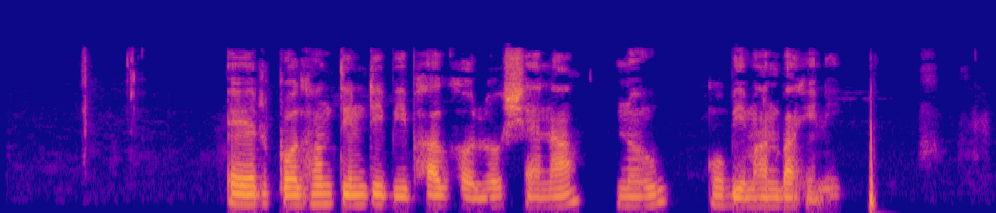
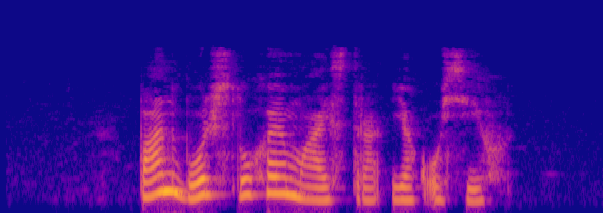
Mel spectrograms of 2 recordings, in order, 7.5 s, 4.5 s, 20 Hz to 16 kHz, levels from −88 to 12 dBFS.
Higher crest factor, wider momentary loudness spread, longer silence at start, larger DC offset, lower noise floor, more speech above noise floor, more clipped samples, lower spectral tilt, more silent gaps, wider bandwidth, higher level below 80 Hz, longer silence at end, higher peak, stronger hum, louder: about the same, 20 dB vs 16 dB; second, 12 LU vs 16 LU; about the same, 0.95 s vs 1.05 s; neither; about the same, -70 dBFS vs -71 dBFS; about the same, 52 dB vs 53 dB; neither; second, -4.5 dB/octave vs -7 dB/octave; neither; about the same, 7.8 kHz vs 7.4 kHz; first, -54 dBFS vs -66 dBFS; about the same, 0.9 s vs 0.8 s; first, 0 dBFS vs -4 dBFS; neither; about the same, -19 LUFS vs -18 LUFS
